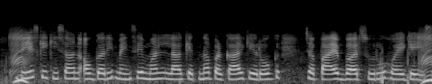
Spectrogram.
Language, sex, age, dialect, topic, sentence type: Chhattisgarhi, female, 18-24, Northern/Bhandar, banking, statement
